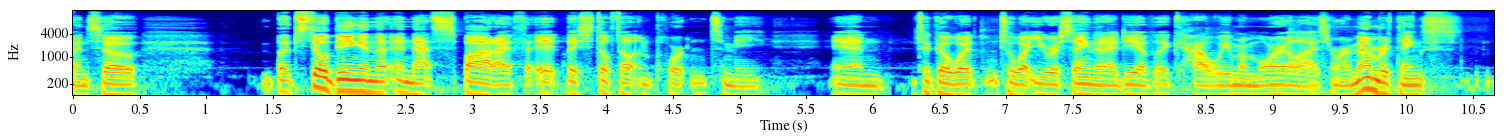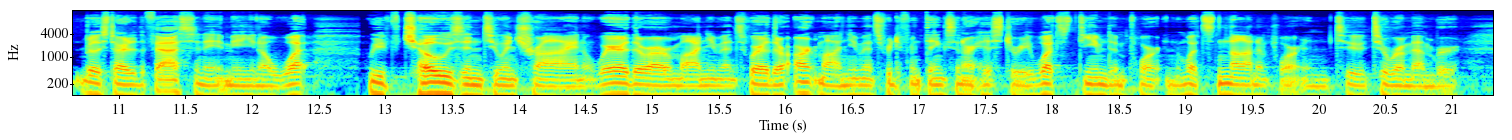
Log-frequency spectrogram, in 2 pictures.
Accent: Cambridge, Massachusetts, United States; moved away as an adult; also born or lived in Connecticut; now in Brooklyn, United States; I grew up actually in Cambridge, Mass, and lived there my whole life until college, and then after oh. college moved to New York

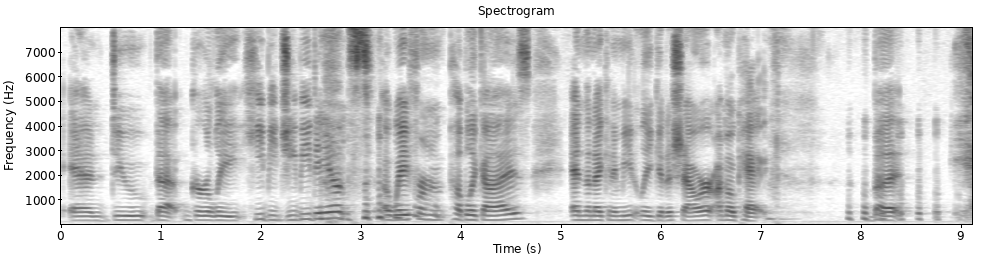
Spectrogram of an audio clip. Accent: Abilene, United States; moved away; I come from Abilene

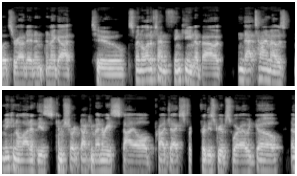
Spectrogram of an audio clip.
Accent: Palo Alto, California, United States; moved away as an adult; also born or lived in Cambodia; I grew up in Palo Alto, where there's an old classic movie theater

